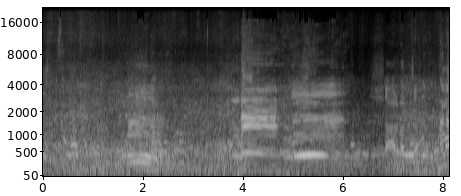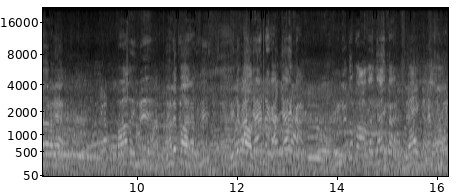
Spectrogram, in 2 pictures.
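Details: Sahiwal bull calves at a crowded cattle market, recorded 4 October 2025. One strong, sustained moo rises out of constant human talk and market bustle, with further fainter lowing around it and brief music.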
